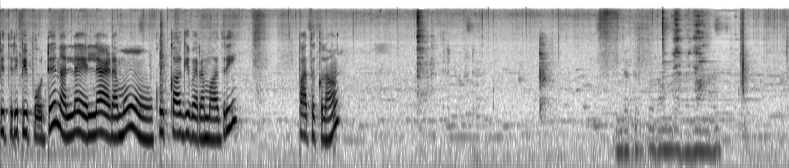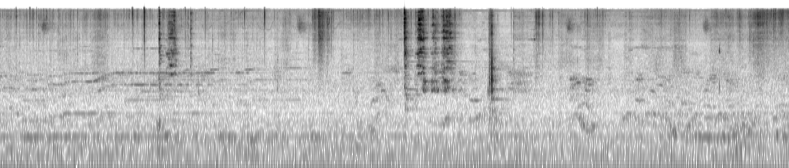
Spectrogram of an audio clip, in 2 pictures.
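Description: A metal spatula scrapes and taps against a pan.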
